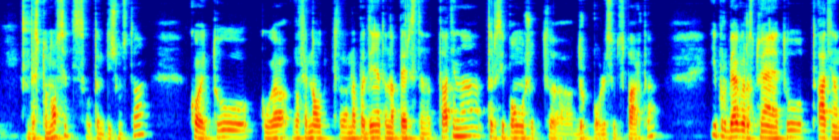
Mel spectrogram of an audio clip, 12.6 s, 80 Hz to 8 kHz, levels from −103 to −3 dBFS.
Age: 40-59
